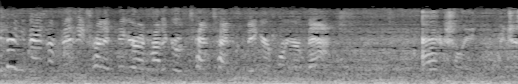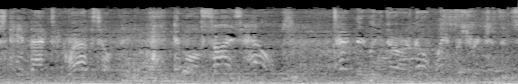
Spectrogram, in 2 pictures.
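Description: Indistinct voices talking throughout, over a steady low rumble.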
